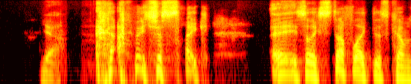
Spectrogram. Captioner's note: chuckles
